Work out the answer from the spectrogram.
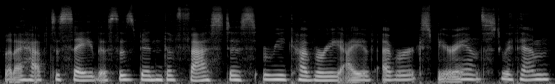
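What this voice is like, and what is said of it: Voice still sounds unwell. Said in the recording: “I was recovering from COVID ... You can, I'm sure, still hear it in my voice”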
